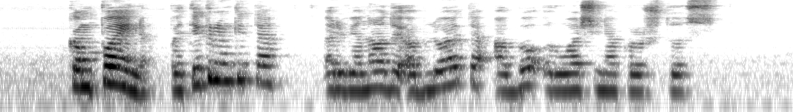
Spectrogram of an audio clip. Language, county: Lithuanian, Vilnius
